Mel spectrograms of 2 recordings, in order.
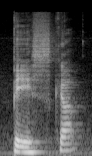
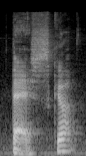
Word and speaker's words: pesca: vocale in questo caso l'accento può essere di due tipi acuto e per indicare la pronuncia chiusa e grave è per indicare la pronuncia non c aperta pesca pesca o pesca Quindi se sono una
